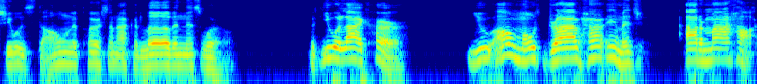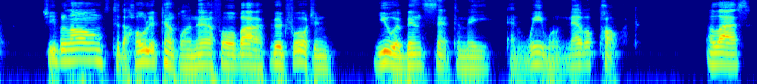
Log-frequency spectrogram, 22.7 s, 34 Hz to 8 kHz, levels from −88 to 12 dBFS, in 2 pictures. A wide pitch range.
Yes: wide, 7.5 semitones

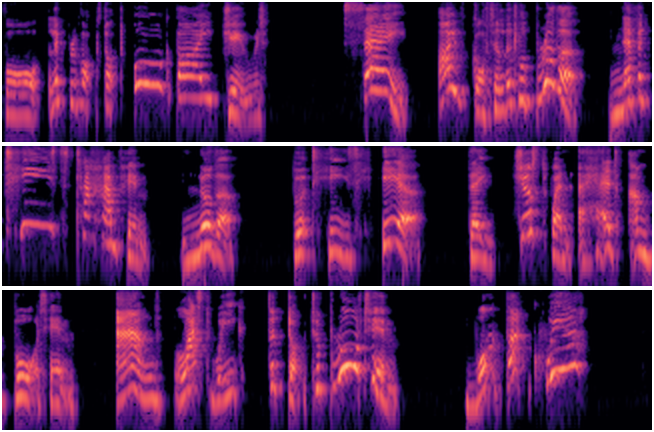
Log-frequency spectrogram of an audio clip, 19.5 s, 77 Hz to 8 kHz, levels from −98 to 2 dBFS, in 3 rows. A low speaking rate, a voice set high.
Yes: slow, 110 wpm; very high, 290 Hz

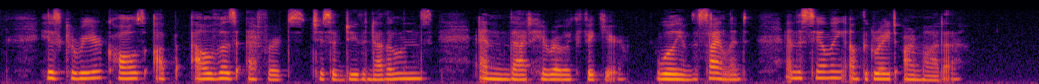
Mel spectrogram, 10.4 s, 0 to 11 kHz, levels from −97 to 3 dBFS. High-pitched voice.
Yes: high, 210 Hz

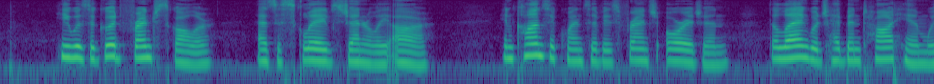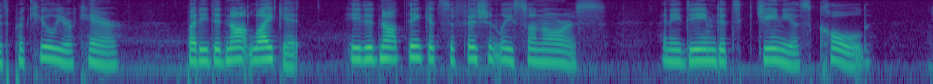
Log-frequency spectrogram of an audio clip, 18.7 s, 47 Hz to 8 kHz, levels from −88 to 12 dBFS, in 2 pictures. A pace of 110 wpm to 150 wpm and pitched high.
Yes: average, 145 wpm; high, 200 Hz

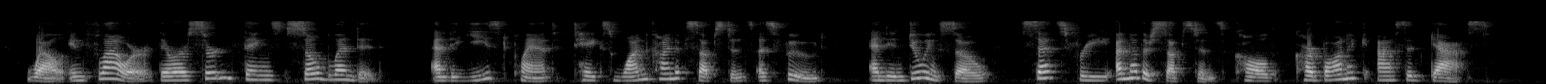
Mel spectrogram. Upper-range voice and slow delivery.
Yes: high, 195 Hz; slow, 125 wpm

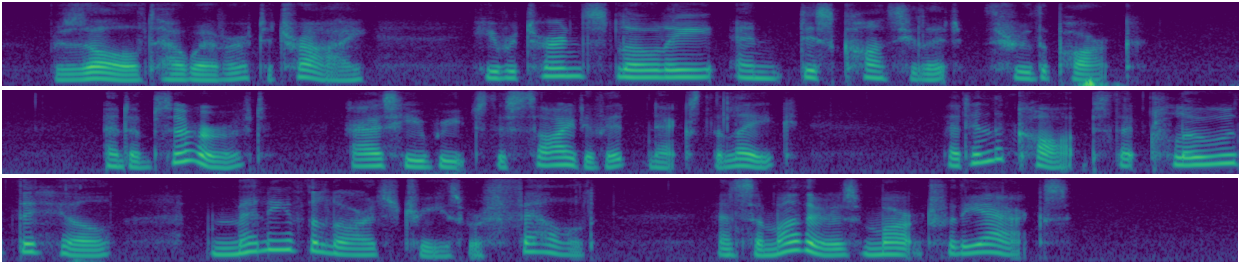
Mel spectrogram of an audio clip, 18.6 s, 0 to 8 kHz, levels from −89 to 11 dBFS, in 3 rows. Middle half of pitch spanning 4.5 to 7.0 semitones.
Yes: average, 5.1 semitones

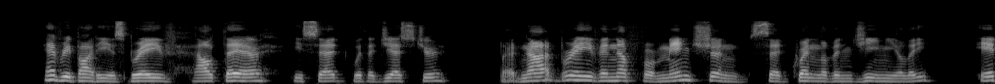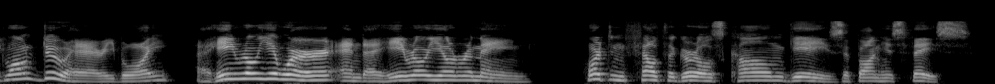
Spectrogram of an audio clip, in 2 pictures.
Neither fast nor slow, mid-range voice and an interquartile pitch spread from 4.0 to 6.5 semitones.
No: slow, 125 wpm; medium, 165 Hz; average, 4.8 semitones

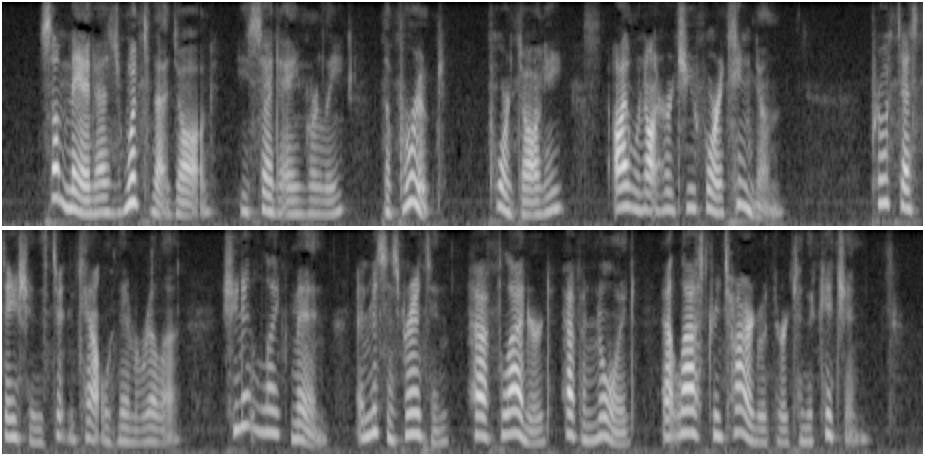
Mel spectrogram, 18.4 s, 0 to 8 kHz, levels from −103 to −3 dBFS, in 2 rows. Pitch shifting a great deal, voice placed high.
Yes: wide, 6.3 semitones; high, 225 Hz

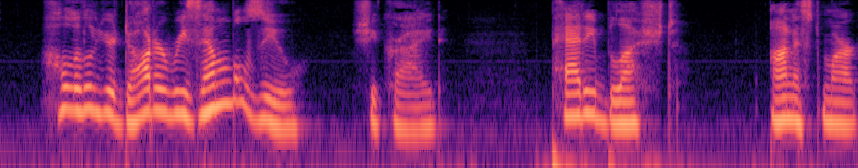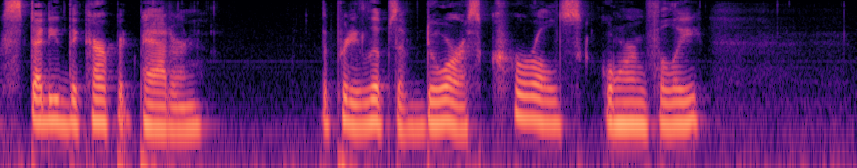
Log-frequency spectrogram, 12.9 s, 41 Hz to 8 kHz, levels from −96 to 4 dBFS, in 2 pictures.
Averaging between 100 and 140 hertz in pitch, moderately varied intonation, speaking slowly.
No: medium, 170 Hz; average, 3.2 semitones; slow, 105 wpm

